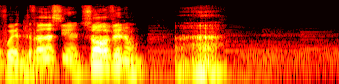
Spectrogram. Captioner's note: growls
